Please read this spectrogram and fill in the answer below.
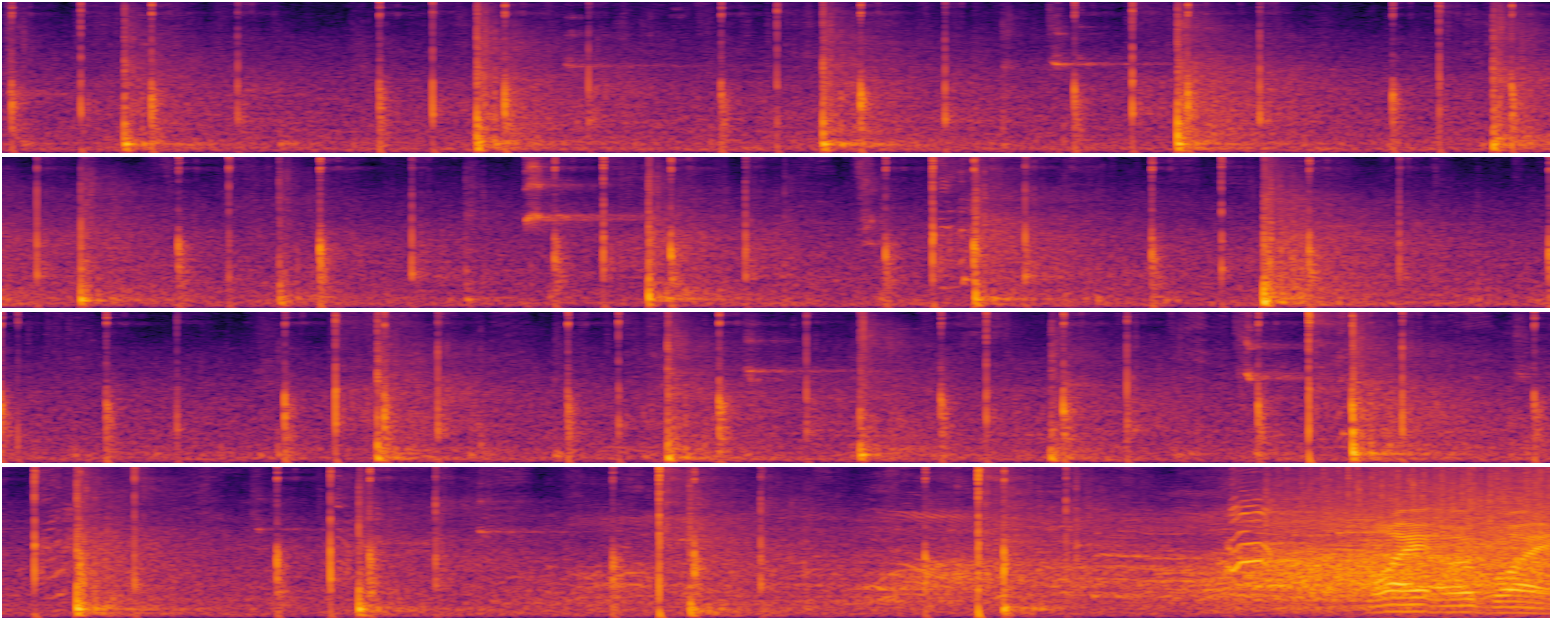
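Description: A long table tennis rally: the celluloid-free plastic ball clicks off bats and the table in a steady back-and-forth, more than once a second. Near the end the crowd starts to cheer and applaud as the point ends.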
